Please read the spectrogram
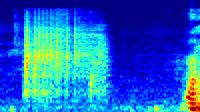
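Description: A quick rattling burst of rapid clicks at a computer, lasting under a second.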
